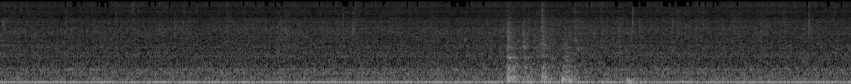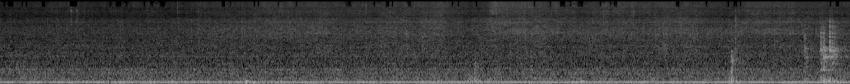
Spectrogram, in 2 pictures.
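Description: Garlic fries in a pan with a continuous, even sizzle, broken by a few faint clinks of stirring. A low steady hum runs underneath.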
